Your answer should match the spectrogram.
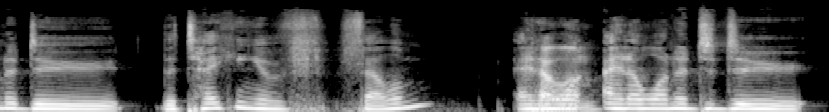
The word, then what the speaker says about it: Pelham: Is it Pelham? Pelham? Pelham. Yeah, it is. Because I was pronouncing a H after the P.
